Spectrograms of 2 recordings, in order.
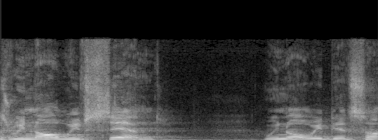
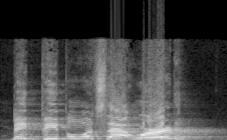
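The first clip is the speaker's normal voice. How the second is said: calling out; 9 semitones higher, 10 dB louder than usual. Real, not acted. Teacher asking the big people for help, calling out. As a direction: call across the room for an answer.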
